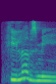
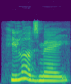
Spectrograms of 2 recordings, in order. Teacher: the 'ee' [i] vowel is being converted to an 'ay' [ɪi] vowel. This is an example of diphthongization or a vowel breaking into two vowels. · There are some dialects that have ME-breaking commonly, like Southern American English and London English. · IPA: [mi], [mɪi]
